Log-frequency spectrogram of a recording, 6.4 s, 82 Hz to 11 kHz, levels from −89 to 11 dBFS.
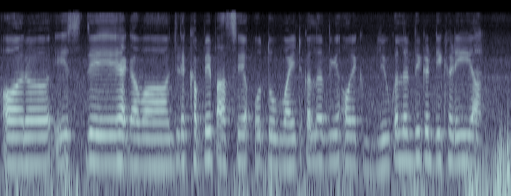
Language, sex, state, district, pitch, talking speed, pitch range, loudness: Punjabi, female, Punjab, Kapurthala, 185 Hz, 195 wpm, 180-195 Hz, -19 LUFS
